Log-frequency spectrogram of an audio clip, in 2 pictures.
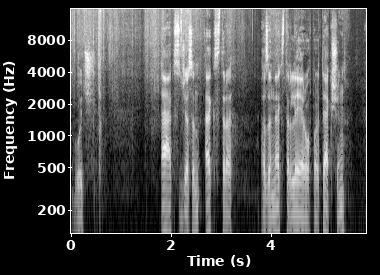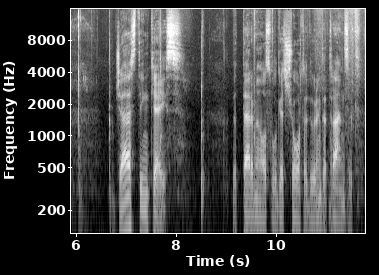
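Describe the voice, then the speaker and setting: Outdoors on a stone barn patio, a man in his forties shows and tests a battery, speaking to viewers through a clip-on lapel mic with slight background noise. His deep voice stays steady and slow with long pauses, moving from a scripted voice-over intro to casual on-camera chat. He is friendly and casual, calls viewers "guys," and uses non-native phrasing.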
